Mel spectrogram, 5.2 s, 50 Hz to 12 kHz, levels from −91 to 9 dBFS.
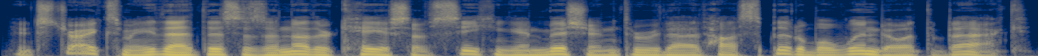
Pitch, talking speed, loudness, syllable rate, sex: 110 Hz, 210 wpm, -19 LUFS, 5.6 syllables/s, male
